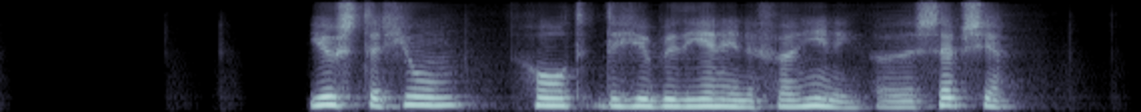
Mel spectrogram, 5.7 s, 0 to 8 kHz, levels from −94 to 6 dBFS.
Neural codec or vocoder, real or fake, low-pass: codec, 16 kHz, 0.2 kbps, FocalCodec; fake; 7.2 kHz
